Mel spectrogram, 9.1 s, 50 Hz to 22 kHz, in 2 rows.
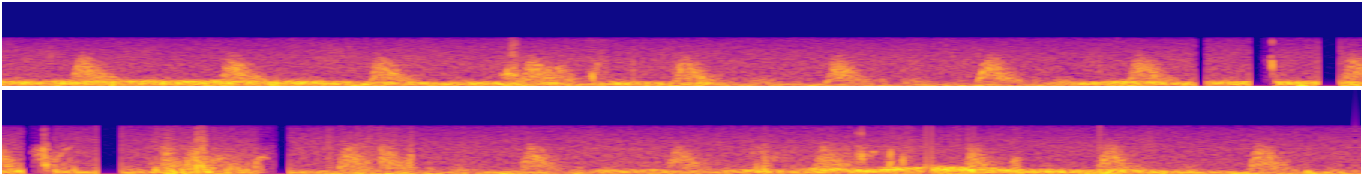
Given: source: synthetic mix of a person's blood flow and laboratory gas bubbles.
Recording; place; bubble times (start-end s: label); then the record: Doppler ultrasound of blood flow; subclavian vein
1.66-2.04 s: bubbles
4.23-4.29 s: bubbles
4.65-4.82 s: bubbles
5.03-5.46 s: bubbles
7.04-7.21 s: bubbles
7.25-7.60 s: bubbles
7.90-7.98 s: bubbles
From the record:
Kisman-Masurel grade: 222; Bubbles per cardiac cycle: several, 3 to 8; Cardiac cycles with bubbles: 10 to 50%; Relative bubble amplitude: moderate (0.250 to 0.450); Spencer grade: 2 (many but less than half of the cardiac periods contain bubble signals, singularly or in groups); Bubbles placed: anywhere in the cardiac cycle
